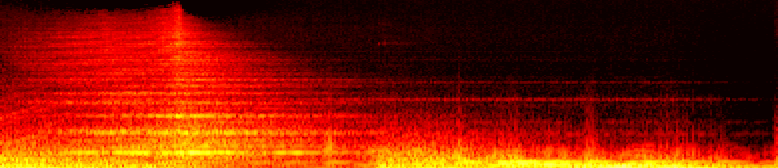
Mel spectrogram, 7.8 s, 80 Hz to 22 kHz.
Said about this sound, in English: He's breached elevator number 6, Controller Lyon said. A small sonic pulse is activating the lift.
